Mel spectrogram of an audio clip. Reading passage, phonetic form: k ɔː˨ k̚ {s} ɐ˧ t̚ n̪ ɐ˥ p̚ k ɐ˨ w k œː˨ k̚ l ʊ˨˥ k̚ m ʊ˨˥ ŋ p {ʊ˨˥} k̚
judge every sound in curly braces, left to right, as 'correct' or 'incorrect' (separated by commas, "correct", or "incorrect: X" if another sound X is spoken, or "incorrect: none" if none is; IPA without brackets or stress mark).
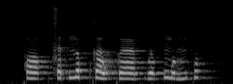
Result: correct, incorrect: ʊ˥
